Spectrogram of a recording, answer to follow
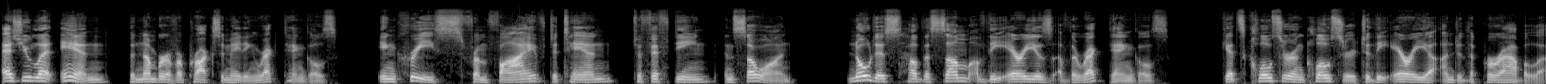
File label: narration; CALCULUS 7E; cengage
